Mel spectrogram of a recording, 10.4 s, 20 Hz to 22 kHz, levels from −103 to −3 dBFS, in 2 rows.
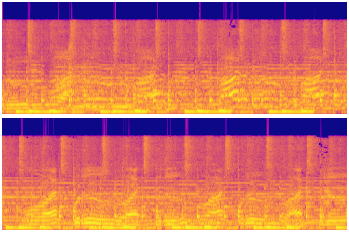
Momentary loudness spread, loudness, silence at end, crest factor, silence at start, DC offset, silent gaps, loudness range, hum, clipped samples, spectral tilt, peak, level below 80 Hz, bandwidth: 4 LU; -9 LUFS; 0 s; 8 dB; 0 s; under 0.1%; none; 1 LU; none; under 0.1%; -6 dB/octave; 0 dBFS; -40 dBFS; 11.5 kHz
